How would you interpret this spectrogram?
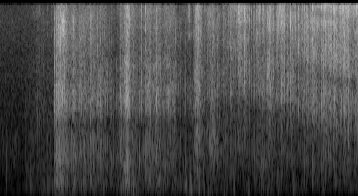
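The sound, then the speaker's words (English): A plastic bag crinkles and rustles, starting abruptly after a brief quiet moment and continuing as steady, irregular crackling handling noise with no talking. “Plastic bag, not going.”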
